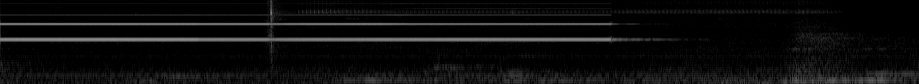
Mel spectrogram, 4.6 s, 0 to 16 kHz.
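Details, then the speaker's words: Logitech S-220 2.1 speaker amp board (bass output not working), continuity test on the large filter capacitor: steady high beep for about three seconds then cuts out as the capacitor charges; healthy, not shorted. "gördüğünüz gibi bir müddet sonra Bip sesi kesiliyor arkadaşlar bekliyoruz gördüğünüz gibi Bip sesi kesiliyor Bunun sebebi kondansatörler bildiğiniz gibi üzerine elektriği depo ederler"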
